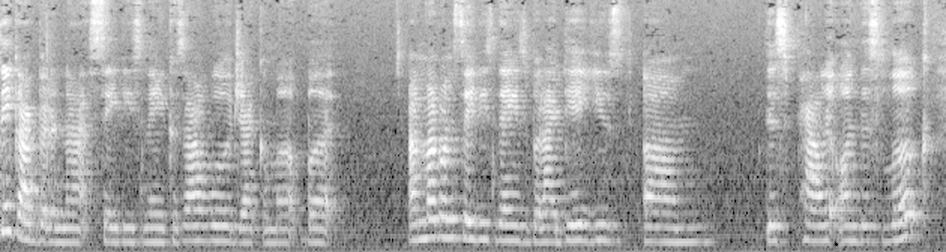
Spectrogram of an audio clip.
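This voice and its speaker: Over noticeable background noise and audible room echo, a woman talks at a fairly quick pace. Her pitch is medium and her intonation fairly even. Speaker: beauty vlogger. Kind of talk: tutorial. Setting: recorded voiceover. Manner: halting, stumbling over words.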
